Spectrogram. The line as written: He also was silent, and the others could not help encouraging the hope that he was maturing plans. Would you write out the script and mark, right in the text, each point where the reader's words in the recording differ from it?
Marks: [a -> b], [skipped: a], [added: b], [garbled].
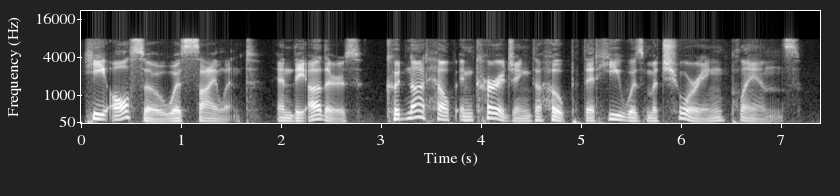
He also was silent, and the others could not help encouraging the hope that he was maturing plans.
